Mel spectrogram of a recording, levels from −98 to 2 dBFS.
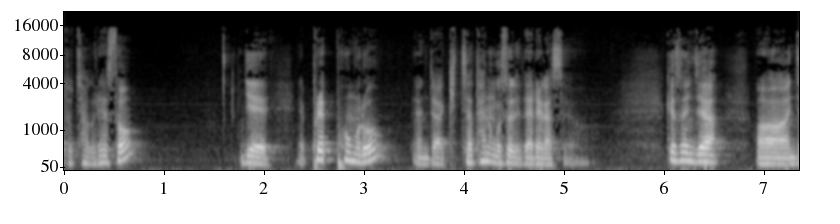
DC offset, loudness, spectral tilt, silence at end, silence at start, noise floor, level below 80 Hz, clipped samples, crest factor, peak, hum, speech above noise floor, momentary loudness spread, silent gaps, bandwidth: under 0.1%; -23 LUFS; -6 dB/octave; 0 s; 0 s; -64 dBFS; -50 dBFS; under 0.1%; 20 dB; -4 dBFS; none; 41 dB; 18 LU; none; 15.5 kHz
